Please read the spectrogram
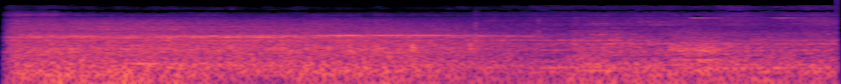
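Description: Steady low rumble of city street noise, with a faint high tone early on that fades out a little past halfway.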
